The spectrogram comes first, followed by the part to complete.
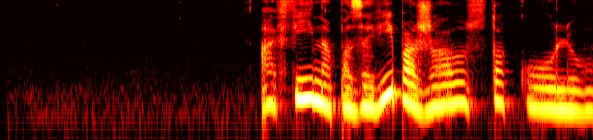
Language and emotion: Russian, neutral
